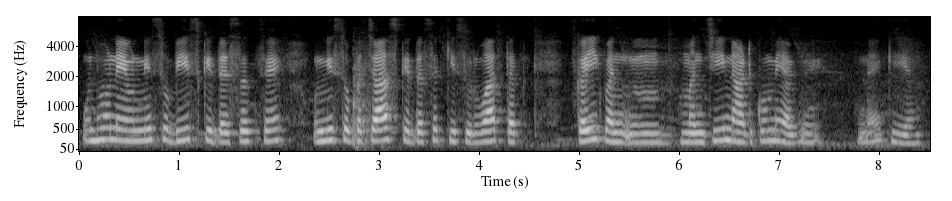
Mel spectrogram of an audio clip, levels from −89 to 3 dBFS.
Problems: none marked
